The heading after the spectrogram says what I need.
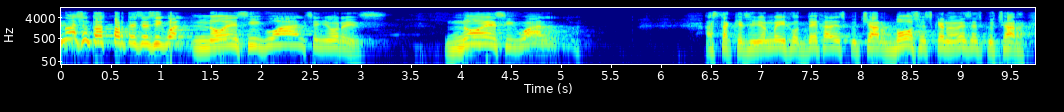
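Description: Man, Colombian accent, pastor, sermon, repeats words for the congregation, fairly high voice, muffled lo-fi recording. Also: fairly bright tone. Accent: Colombian Spanish. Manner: repetitive, exhortative, calls the congregation to repeat words; acts out little scenes with shifting voices.

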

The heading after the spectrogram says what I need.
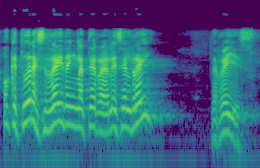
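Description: A male pastor preaching a sermon, swinging from loud declarations to hushed asides and having the congregation repeat after him. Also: sits high, big pitch swings, a little slow, muffled recording.

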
